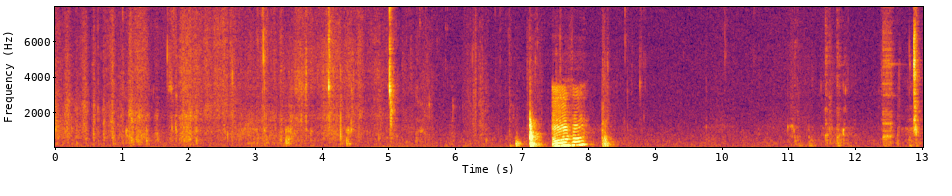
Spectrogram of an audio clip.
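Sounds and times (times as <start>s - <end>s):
chewing and mouth noises: 8.4s - 9.0s.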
